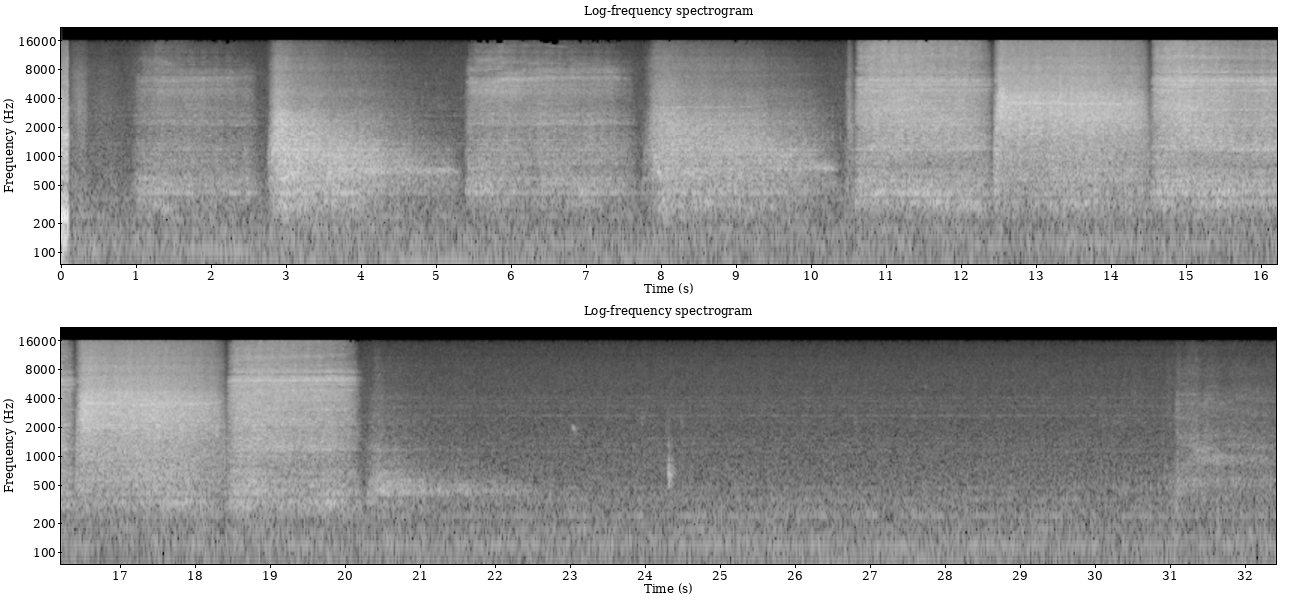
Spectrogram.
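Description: Deep, forceful Wim Hof method breathing: about nine long breaths of roughly two seconds each, louder and closer together from about halfway in. The breathing then stops for the last ten seconds.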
